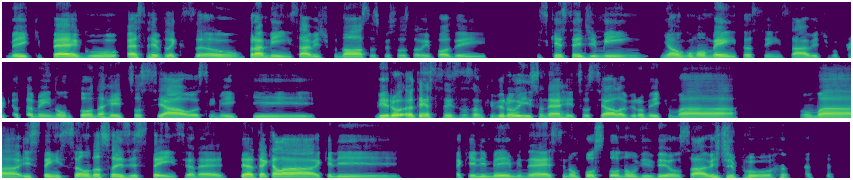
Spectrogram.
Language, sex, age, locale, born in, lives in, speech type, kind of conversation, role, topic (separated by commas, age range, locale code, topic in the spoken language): Portuguese, male, 25-29, pt-BR, Brazil, Portugal, conversation, advice, user, Como posso lidar com o medo de perder amizades e conexões sociais por causa das mudanças na minha vida?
